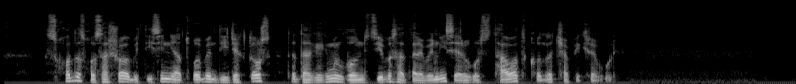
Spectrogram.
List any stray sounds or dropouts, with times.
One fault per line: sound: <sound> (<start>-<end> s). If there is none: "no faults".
no faults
